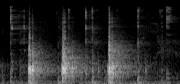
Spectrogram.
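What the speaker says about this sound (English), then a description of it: "I'm going to just stir it, fold it all in to my ground beef" Utensil stirring parsley and garlic into ground beef for meatballs in a bowl, three sharp clinking knocks against the bowl with soft scraping between, close and clear.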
